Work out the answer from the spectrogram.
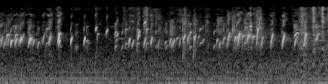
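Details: Rapid, sparkling chirps from a European goldfinch, short clipped notes tumbling quickly one after another in a lively twitter.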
